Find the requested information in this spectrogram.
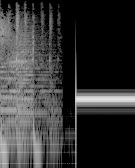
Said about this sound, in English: So okay, so you're going to hear a beep.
